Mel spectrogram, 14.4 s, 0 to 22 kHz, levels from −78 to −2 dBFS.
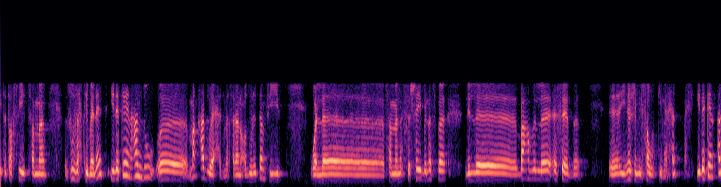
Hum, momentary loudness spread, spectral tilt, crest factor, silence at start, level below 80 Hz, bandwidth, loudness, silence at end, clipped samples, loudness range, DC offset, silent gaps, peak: none; 10 LU; -8 dB/octave; 18 dB; 0 s; -78 dBFS; 3.7 kHz; -20 LUFS; 0 s; under 0.1%; 3 LU; under 0.1%; none; -2 dBFS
